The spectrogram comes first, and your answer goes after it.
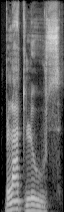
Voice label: "Blattluus", kaevels platt

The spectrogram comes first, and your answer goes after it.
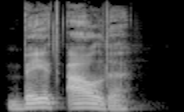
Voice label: "bej talde", kaevels platt

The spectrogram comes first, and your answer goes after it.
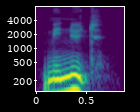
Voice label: "Minütt", Platt

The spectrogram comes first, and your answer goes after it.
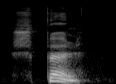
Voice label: "spöl", Platt

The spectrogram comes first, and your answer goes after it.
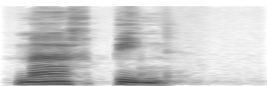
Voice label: "Magpin", kaevels platt

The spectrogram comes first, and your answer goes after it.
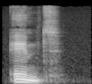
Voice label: "Emt", kaevels platt

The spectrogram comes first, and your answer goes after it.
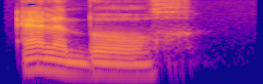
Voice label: "Ellenboag", kaevels platt

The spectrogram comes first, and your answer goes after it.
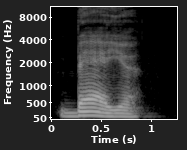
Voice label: "baeje", kaevels platt

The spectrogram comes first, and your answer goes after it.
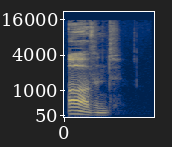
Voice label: "Oawend", Platt

